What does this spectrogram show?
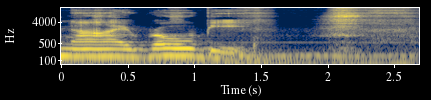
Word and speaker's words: Nairobi: And here we have our asterisk telling us we pronounce that Nairobi.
